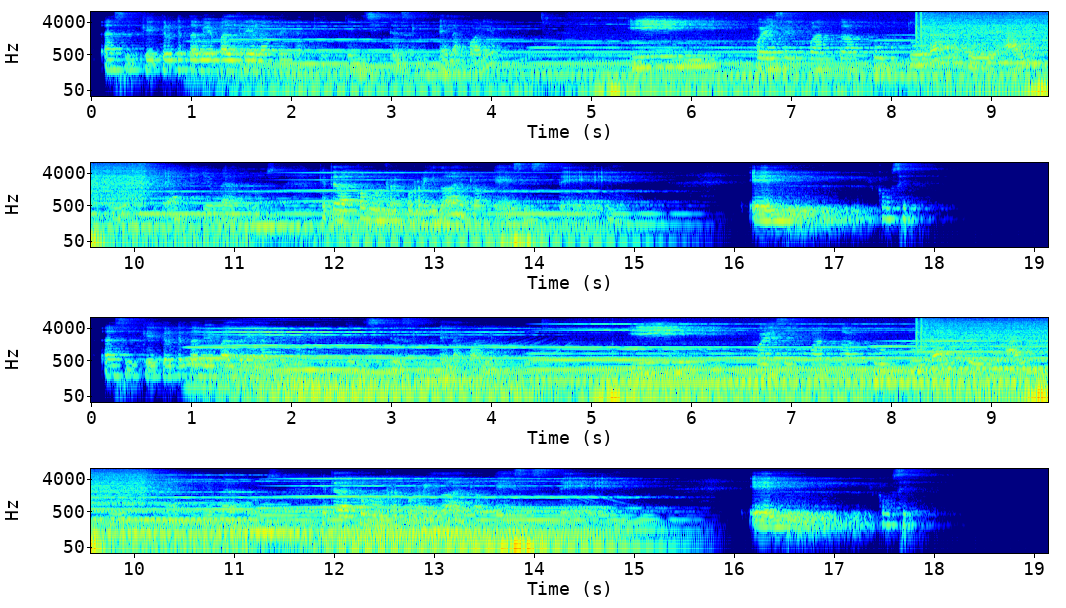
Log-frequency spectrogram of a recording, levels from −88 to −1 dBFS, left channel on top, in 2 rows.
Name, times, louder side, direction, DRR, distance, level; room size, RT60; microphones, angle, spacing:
voice 1, 0.1-4.1 4.5-4.6 5.4-6.3 6.6-9.9 10.3-14.9 15.7-15.8 16.1-17.7, left 1 dB, 60° left, -2 dB, 1.5 m, -44 dB
sound 1, 0.9-15.6, right 6 dB, 90° right, 0.4 m, -41 dB
sound 2, 4.7-10.1, left 1 dB, 15° left, 0.7 m, -47 dB
16.5 x 6.4 x 2.6 m, 1.2 s
head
